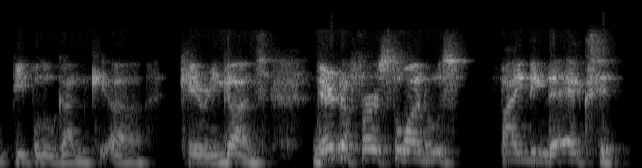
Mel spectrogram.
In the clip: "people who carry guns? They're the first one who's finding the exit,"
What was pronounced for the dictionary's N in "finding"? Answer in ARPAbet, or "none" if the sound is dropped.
N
